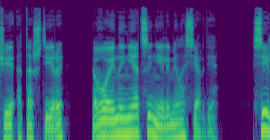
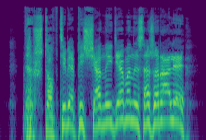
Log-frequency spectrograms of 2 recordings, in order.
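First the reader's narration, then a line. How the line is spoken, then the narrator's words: Roaring. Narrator (Russian): проревел Самир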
